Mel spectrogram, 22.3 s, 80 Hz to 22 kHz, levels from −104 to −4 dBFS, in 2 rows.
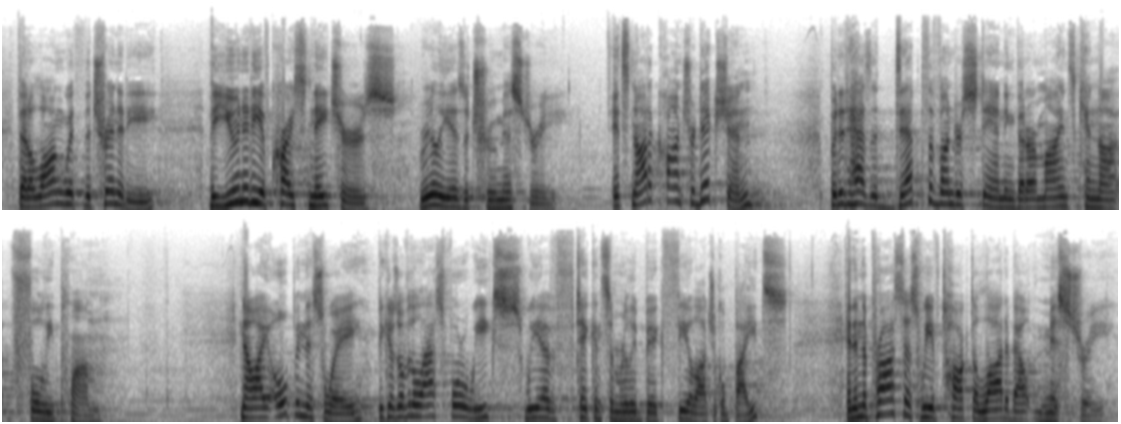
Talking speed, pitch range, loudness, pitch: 165 wpm, 135-195 Hz, -21 LUFS, 170 Hz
